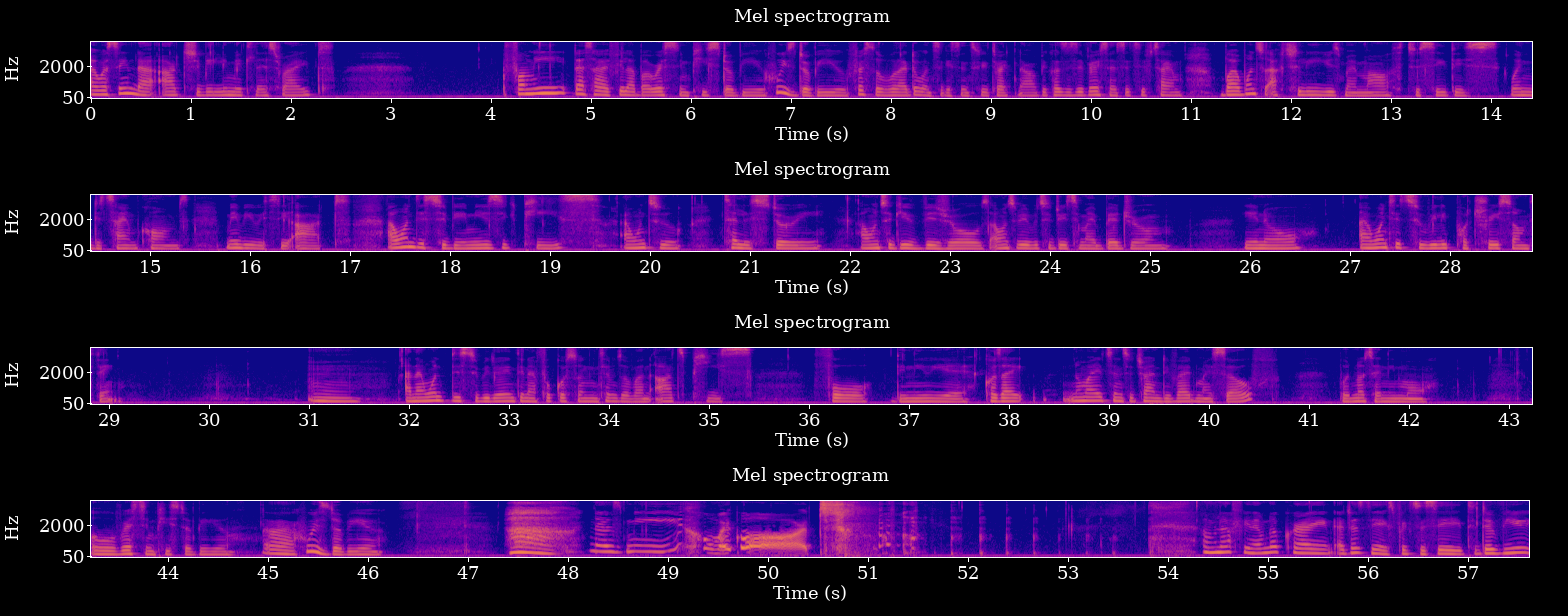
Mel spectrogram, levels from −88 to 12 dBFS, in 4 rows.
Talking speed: 170 wpm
